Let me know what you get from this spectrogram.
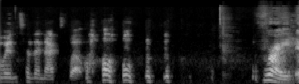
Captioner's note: chuckles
